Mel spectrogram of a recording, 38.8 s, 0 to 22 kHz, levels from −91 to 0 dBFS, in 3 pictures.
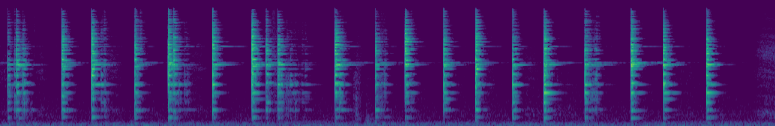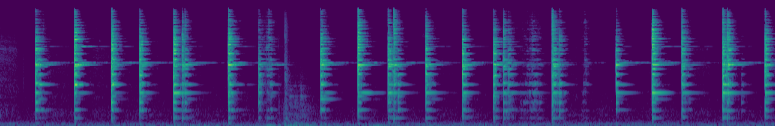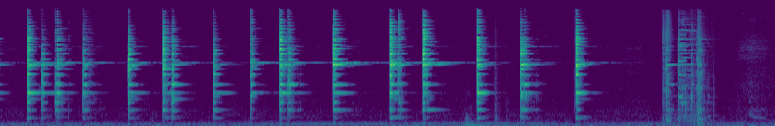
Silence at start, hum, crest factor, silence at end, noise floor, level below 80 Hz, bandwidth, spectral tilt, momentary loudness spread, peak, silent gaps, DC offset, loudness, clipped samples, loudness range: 0.1 s; none; 30 dB; 1.2 s; -69 dBFS; -68 dBFS; 16.5 kHz; 4 dB/octave; 20 LU; 0 dBFS; none; under 0.1%; -24 LUFS; under 0.1%; 6 LU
